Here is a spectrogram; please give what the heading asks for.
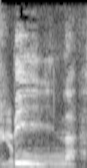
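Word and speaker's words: Biehn: It's Bean. Yeah. Yeah. As in I can't have Bean's name. As in Mr. Bean.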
